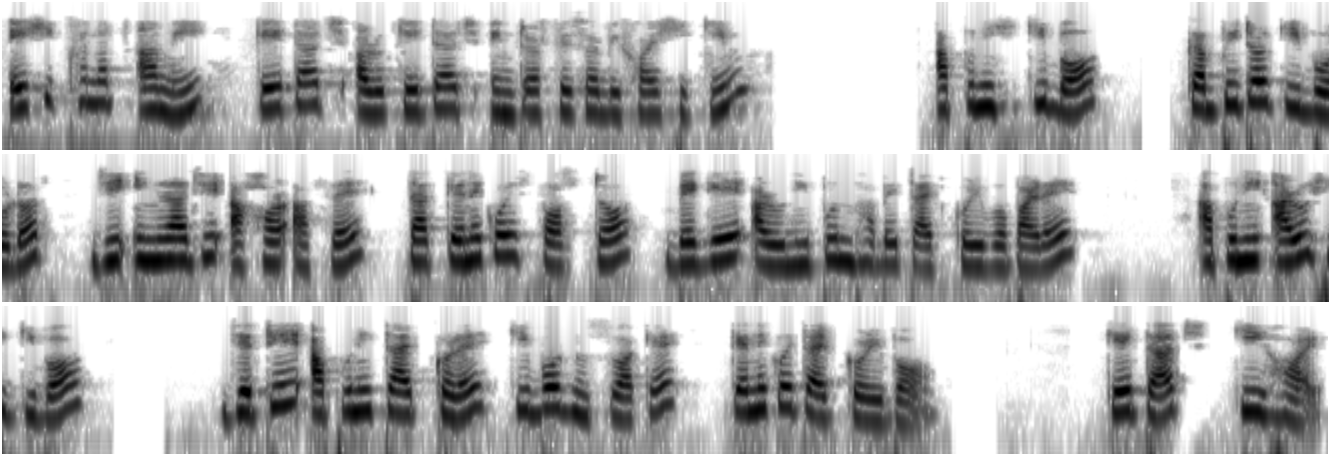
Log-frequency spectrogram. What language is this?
Assamese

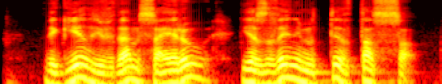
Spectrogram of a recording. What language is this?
Kabyle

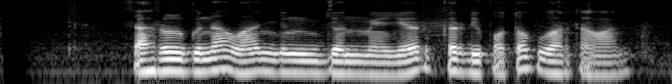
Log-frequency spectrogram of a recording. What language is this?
Sundanese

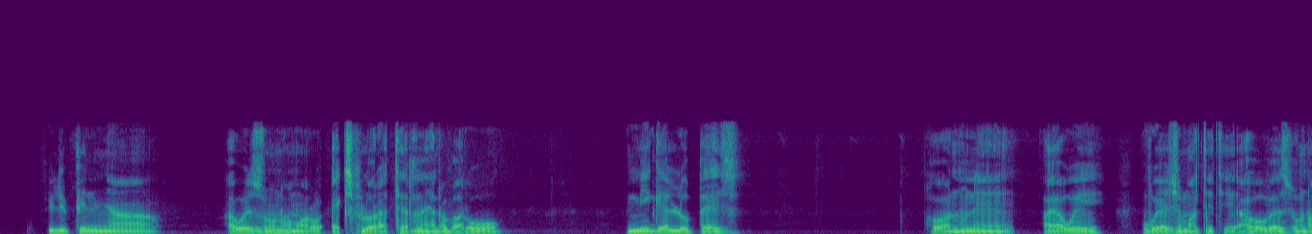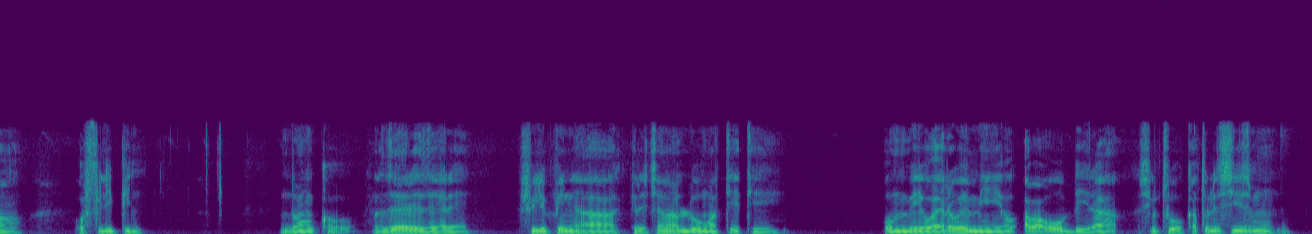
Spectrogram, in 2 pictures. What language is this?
Bomu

